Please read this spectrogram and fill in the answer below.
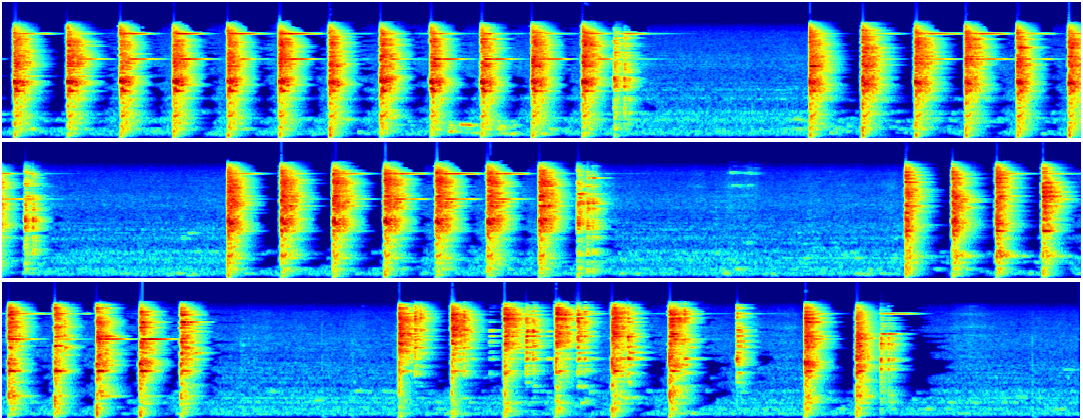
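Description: Blacksmith's hand hammer striking a red-hot steel bar on an anvil in five runs of blows, about two a second, with pauses of a second or two between runs; each blow rings.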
